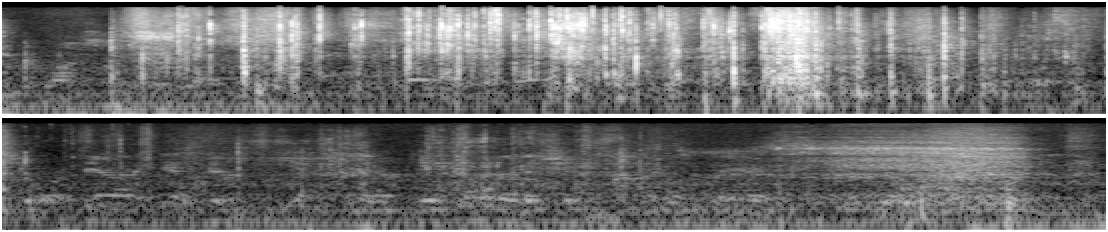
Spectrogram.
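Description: A trading-card pack wrapper crinkling and tearing as it is ripped open by hand, a dense crackle for about the first four seconds, followed by quieter rustling of the cards being handled.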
